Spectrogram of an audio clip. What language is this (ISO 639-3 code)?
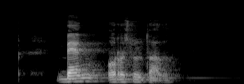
glg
